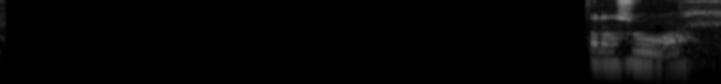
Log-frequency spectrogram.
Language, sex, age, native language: Icelandic, male, 12, Icelandic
